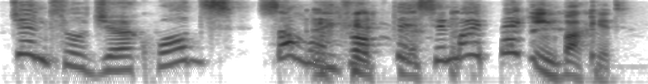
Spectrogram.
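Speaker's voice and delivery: put-on very high, slow British child voice; earnest little beggar boy piping up; high childish British voice; Tinny Tim impression. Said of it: "Give me another Tinny Tim quote".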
